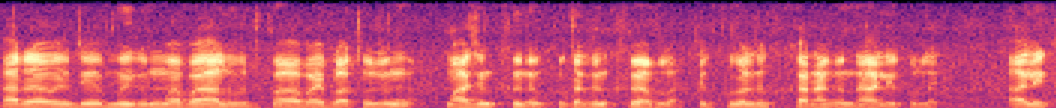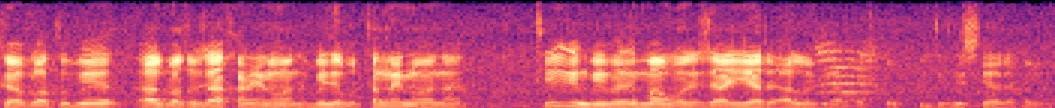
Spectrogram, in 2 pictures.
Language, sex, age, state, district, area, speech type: Bodo, male, 60+, Assam, Kokrajhar, rural, spontaneous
